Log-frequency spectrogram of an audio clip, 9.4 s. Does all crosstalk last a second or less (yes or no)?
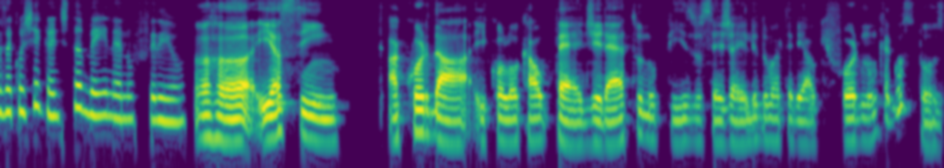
yes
